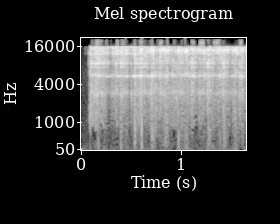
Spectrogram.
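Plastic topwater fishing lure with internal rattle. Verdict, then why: Loud. A plastic topwater fishing lure, out of its package, is shaken by hand, and its internal rattle gives a continuous, bright, high-pitched clatter with almost no low end. The rattle is loud, loud enough to hear on a long cast.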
